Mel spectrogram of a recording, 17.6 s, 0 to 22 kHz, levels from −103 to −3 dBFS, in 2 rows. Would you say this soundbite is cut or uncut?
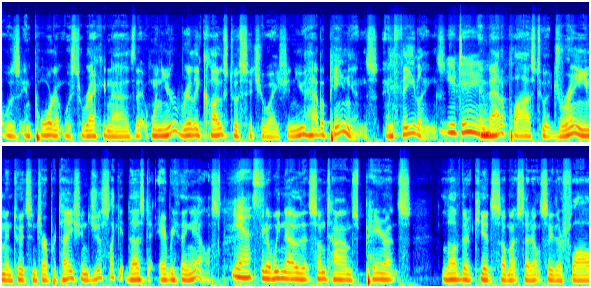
uncut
